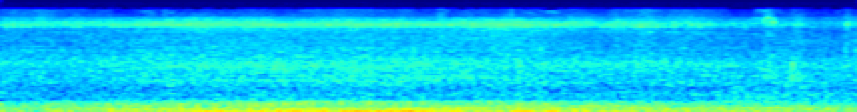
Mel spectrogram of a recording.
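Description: Mack LEU rear-loader garbage truck's engine rumbling low, growing louder about a second in and easing off near the end as the truck pulls away along the street.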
